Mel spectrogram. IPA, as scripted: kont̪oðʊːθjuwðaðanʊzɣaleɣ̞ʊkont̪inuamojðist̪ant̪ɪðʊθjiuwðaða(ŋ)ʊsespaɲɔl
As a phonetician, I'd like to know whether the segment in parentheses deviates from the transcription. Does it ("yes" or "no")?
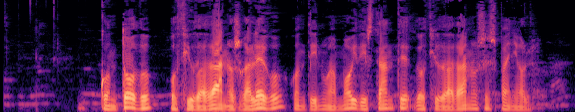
yes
